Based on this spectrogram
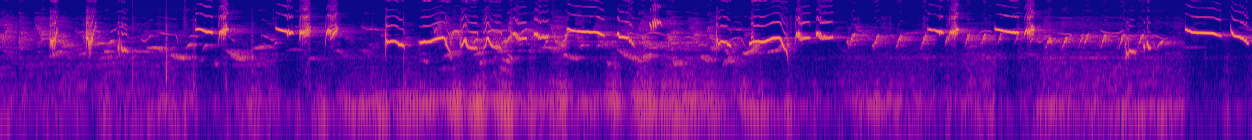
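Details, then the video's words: Oriental magpie-robin singing continuously to rouse a lazy bird: dense, overlapping stream of sweet whistles, sharp chips and quick trills with barely any pause, plus a soft low hum in the background. "merangsang Kacer malas bunyi langsung gacor"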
